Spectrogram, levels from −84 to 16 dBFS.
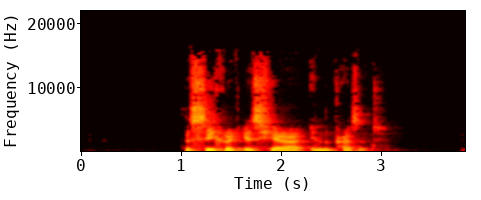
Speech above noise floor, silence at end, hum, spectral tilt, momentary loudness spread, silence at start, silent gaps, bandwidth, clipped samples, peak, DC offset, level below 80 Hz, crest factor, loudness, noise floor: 64 dB; 0.85 s; none; -3.5 dB/octave; 11 LU; 1.05 s; none; 16 kHz; under 0.1%; -2 dBFS; under 0.1%; -56 dBFS; 20 dB; -18 LUFS; -83 dBFS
